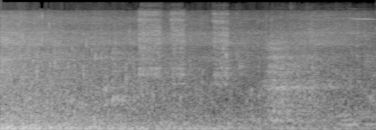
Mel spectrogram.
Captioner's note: sighs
